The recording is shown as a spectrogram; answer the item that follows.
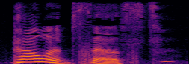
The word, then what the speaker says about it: palimpsest: Palimpsest, is that right? – That's it.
